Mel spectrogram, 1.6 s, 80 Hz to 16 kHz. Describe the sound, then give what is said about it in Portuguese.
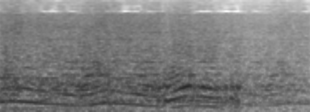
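Motorcycles accelerating and revving, more than forty bikes on the road: a loud, buzzing engine note that wavers, climbs sharply in pitch near the middle, then eases off and drops slightly in level. “Mais de 40 motas acelerando a radial. Mais de 40 motas acelerando a marginal.”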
